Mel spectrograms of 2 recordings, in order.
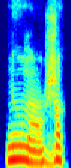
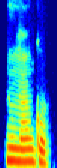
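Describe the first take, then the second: First: The g is soft, like in 'beige'. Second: The g is hard, like in 'go'. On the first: The speaker calls it right. "mais nous voulons" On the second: The speaker calls it wrong. "Sans la lettre E, la prononciation serait"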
